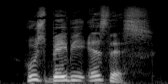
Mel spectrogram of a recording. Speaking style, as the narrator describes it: Kaki spoke loudly

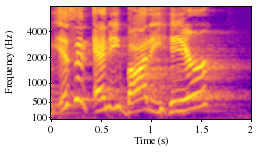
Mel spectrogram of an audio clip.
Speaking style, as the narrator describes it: the voice suddenly become raucous, shouting

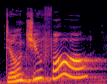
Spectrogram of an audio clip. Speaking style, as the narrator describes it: warned him sweetly

